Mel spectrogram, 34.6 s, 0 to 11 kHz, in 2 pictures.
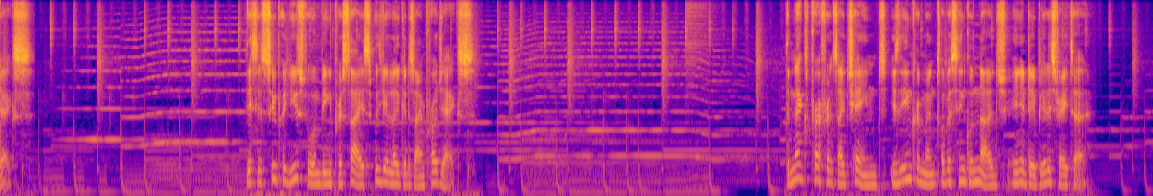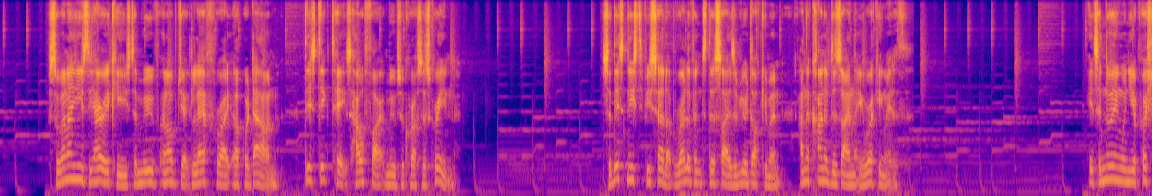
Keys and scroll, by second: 29.2 m.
